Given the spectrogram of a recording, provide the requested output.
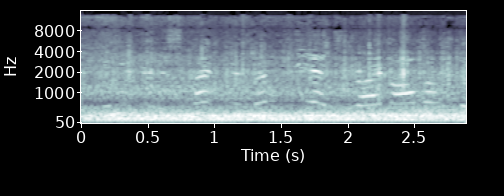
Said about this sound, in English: They're playing. That's what the park is for. I never saw a car in here before. It's a Power Wheels car, man. It doesn't bother me. What bothers me is you have a little kid in here that doesn't have a driver's license. He's just a little kid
